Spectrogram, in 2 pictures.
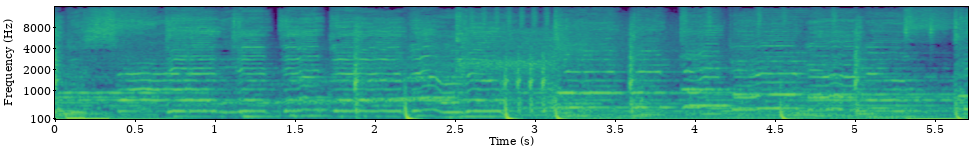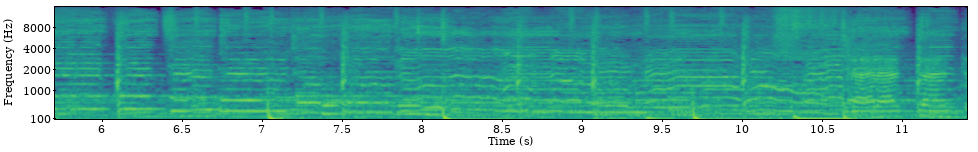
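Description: An R&B song plays loudly and continuously, with a steady thumping bass beat, layered synths and sung melodic lines carrying over a smooth, rhythmic groove.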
